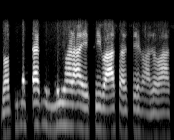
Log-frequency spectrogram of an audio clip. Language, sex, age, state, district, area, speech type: Bengali, male, 18-30, West Bengal, Uttar Dinajpur, rural, conversation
